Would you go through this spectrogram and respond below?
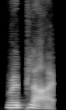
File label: "reply", Indian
